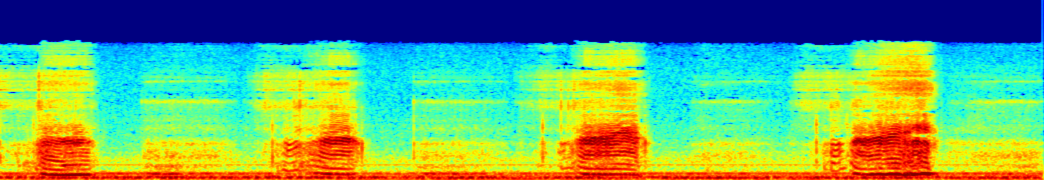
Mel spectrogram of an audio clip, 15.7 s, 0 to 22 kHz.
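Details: Snoring recorded during sleep with the SnoreLab app: loud rattling snores on each breath in, about 14 a minute, somewhat irregular, with quieter exhalations and steady room hum.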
